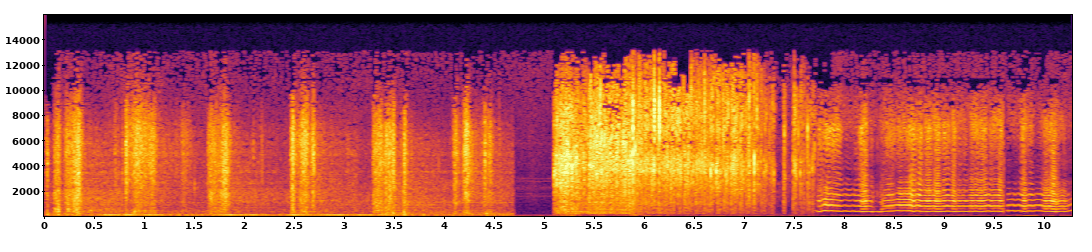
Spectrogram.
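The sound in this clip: A whoopee cushion sound effect triggered by a handshake in a video game: a buzzy, wobbling low raspberry tone lasting about two seconds. It follows a stretch of dense, noisy game audio.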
